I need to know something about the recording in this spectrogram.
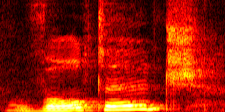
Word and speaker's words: voltage: We have a question about the word voltage. Voltage. So we have first syllable stress in voltage.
